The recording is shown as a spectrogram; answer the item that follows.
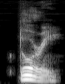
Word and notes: dory: Australian English

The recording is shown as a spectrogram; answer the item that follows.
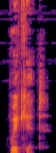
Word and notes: wicket: Australian English

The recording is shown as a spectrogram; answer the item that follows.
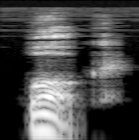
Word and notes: walk: Australian English

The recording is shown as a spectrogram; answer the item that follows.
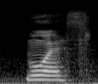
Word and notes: moors: American English

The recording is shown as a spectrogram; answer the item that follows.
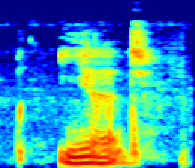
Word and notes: yurt: British English

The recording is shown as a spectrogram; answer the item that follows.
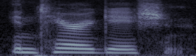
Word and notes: interrogation: American English

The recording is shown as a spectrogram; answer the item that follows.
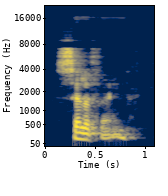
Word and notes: cellophane: British English

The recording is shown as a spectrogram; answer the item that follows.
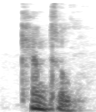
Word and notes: cantle: British English

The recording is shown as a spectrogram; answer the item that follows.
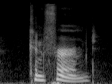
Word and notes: confirmed: American English

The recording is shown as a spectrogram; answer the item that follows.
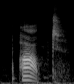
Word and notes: opt: American English

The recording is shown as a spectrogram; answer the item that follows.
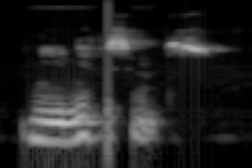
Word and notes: munificence: British English

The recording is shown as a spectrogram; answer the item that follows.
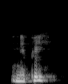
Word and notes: nippy: British English

